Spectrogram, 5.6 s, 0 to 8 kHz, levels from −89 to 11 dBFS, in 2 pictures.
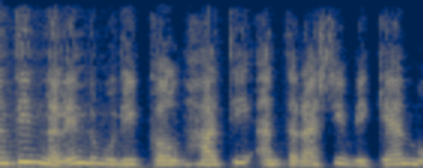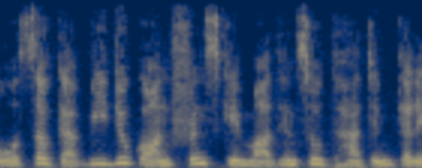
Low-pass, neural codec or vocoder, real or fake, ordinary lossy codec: none; codec, 16 kHz, 0.4 kbps, LongCat-Audio-Codec; fake; none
